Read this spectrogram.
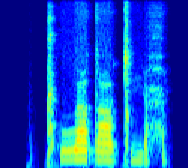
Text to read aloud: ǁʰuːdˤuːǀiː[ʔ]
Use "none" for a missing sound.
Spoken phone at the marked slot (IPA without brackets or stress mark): ħ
